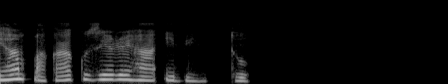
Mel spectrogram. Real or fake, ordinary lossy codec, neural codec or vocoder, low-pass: fake; none; vocoder, 22.05 kHz, 80 mel bands, WaveNeXt; 7.2 kHz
